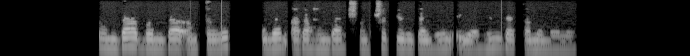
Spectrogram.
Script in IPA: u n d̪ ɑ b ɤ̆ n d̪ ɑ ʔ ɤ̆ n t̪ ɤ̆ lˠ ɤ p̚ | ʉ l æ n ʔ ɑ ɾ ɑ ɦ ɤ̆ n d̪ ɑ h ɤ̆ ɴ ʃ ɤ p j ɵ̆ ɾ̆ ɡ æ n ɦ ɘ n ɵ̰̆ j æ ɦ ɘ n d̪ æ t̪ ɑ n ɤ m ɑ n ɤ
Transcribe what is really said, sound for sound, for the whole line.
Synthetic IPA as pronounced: u n d̪ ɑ b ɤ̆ n d̪ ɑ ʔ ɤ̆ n t̪ ɤ̆ lˠ ɤ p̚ | ʉ l æ n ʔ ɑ ɾ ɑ ɦ ɤ̆ n d̪ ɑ ʃ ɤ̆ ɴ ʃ ɤ p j ɵ̆ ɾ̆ ɡ æ n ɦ ɘ n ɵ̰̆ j æ ɦ ɘ n d̪ æ t̪ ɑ n ɤ m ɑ n ɤ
